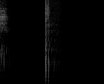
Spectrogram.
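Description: Near silence, with one brief, faint click about a second in.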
